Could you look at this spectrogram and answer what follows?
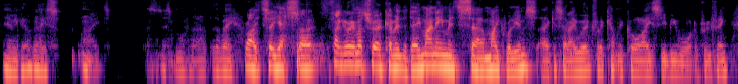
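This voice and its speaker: Welsh man giving a relaxed online seminar. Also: mid-range voice, fast, slightly rough, no room sound. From South Wales. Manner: relaxed, filler-heavy, conversational. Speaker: technical presenter. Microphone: video call.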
